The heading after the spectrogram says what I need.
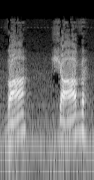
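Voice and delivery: va, shav, high and loud with a gap between; teacher's ringing breakdown of va, shav; syllable by syllable. Shown as a demonstration. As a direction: sound out va, shav as two separate syllables. Teacher sounds word out by syllables.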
